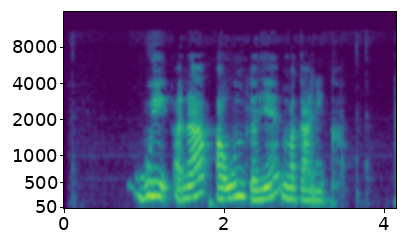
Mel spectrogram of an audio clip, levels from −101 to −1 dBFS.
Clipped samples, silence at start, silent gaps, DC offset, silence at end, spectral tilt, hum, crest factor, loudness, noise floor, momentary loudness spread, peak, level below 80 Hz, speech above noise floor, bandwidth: under 0.1%; 0.85 s; none; under 0.1%; 0 s; -7 dB/octave; none; 16 dB; -23 LUFS; -75 dBFS; 10 LU; -8 dBFS; -66 dBFS; 52 dB; 7.2 kHz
